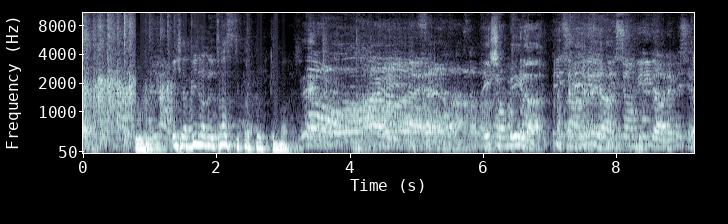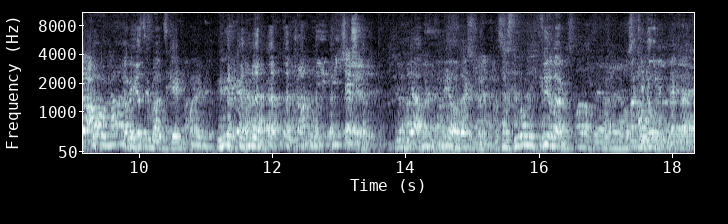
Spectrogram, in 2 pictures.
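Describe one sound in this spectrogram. Several men talk and chatter nearby after the music stops.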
